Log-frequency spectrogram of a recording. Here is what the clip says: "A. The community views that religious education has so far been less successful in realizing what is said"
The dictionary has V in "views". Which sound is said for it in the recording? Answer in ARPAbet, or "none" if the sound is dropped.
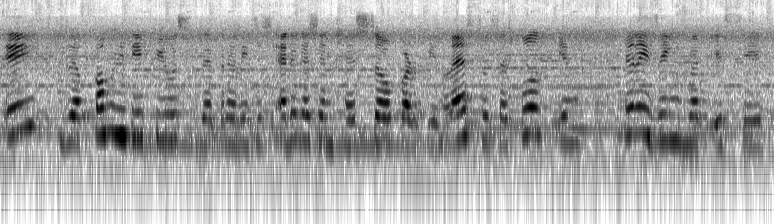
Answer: F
